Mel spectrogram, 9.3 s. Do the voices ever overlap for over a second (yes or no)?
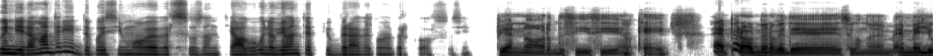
no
